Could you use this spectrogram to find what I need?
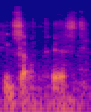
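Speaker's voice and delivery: breathy whisper. Real, not acted. Whispering about the annoyed dog.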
